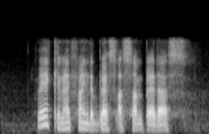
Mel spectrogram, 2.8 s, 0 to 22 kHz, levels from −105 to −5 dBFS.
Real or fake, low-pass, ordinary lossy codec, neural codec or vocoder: fake; 7.2 kHz; Opus, 32 kbps; codec, 16 kHz in and 24 kHz out, 1.1 kbps, FireRedTTS-2 codec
